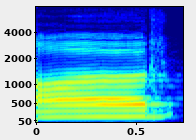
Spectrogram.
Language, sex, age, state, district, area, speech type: Urdu, male, 45-60, Delhi, Central Delhi, urban, spontaneous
